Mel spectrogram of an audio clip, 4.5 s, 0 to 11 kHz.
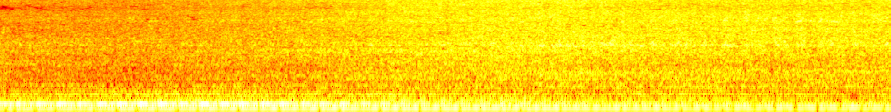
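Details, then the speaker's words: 1988 GMC Suburban just after replacing the ignition coil: fires up much easier than before and idles in a steady, even low rumble with no misses or knocks; clean idle, road test pending. "that seemed to fire up way easier than it has in the past"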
